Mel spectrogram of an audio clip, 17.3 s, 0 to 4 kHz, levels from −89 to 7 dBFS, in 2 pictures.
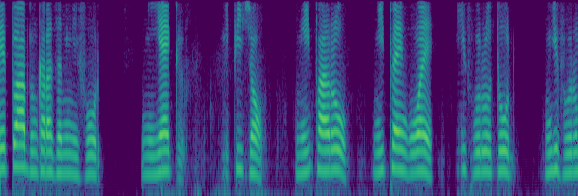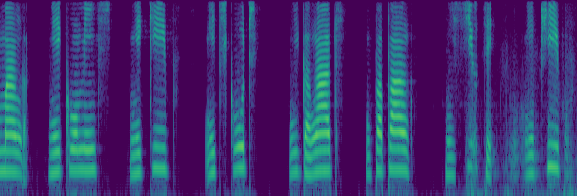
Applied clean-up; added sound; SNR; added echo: neural separator model SepFormer WHAMR!.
